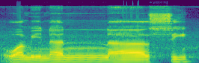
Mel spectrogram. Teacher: سین کی سیٹی کو ظاہر کرنا ہے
